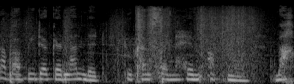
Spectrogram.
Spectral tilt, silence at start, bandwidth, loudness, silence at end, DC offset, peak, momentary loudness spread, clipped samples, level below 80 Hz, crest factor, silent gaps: -4 dB/octave; 0 s; 17 kHz; -30 LUFS; 0 s; under 0.1%; -14 dBFS; 4 LU; under 0.1%; -60 dBFS; 18 dB; none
